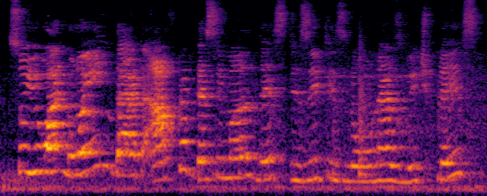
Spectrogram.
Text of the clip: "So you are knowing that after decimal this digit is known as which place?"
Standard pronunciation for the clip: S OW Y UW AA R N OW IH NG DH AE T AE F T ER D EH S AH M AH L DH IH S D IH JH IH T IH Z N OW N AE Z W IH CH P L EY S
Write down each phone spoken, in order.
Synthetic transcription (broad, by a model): S OW Y UW AA R N OW IH NG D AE T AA F T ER D EH S AH M AH L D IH S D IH Z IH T IH Z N OW N AE Z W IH CH P L EY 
